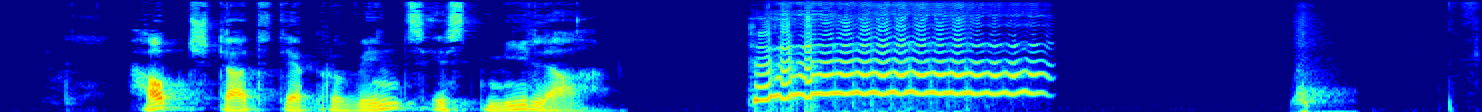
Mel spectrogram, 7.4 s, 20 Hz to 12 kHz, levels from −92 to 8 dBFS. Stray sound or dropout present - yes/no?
yes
